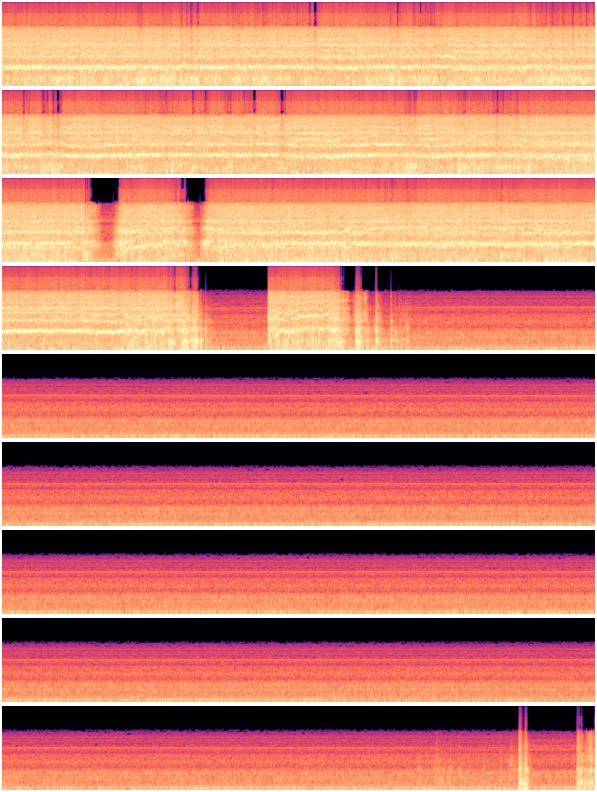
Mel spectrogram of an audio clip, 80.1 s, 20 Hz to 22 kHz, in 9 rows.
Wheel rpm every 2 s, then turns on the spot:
230, 240, 230, 220, 230, 230, 230, 220, 210, 130, 110, 190, 200, 210, 190, 130, 20, 0, 0, 0, 0, 0, 0, 0, 0, 0, 0, 0, 0, 0, 0, 0, 0, 0, 0, 0, 0, 0, 0, 0.
none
